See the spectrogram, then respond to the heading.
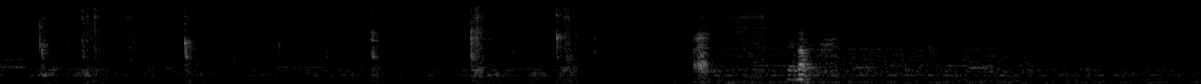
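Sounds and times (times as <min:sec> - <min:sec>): mouth clicks and smacks chewing: 0:00.3 - 0:01.0, 0:01.6 - 0:03.9, 0:04.6 - 0:06.9.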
